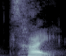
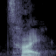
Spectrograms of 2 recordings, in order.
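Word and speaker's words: 财: The word wealth in Chinese is pronounced cai. Okay, so some of you may know that Mandarin has 4 tones, so it is in fact the second tone which goes up, but anyway, it sounds very similar to cai.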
